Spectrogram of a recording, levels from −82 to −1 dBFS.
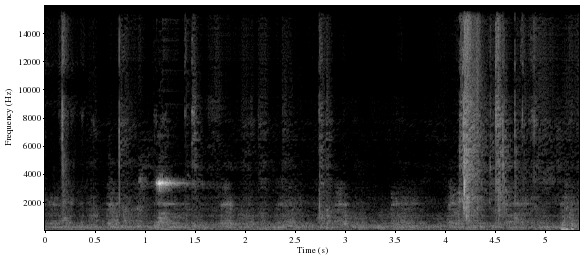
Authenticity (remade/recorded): remade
